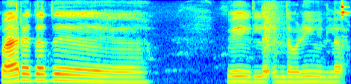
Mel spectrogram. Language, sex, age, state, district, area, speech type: Tamil, female, 30-45, Tamil Nadu, Chennai, urban, spontaneous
